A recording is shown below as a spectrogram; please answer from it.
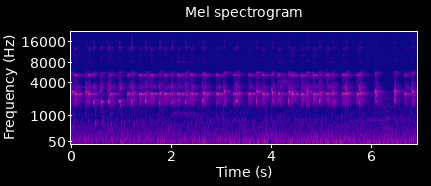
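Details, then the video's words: Loud morning squirrel chirps, quick high notes repeated several times a second in irregular bursts, briefly pausing near the end before resuming. "Loud Squirrel Chirping sound in the morning"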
